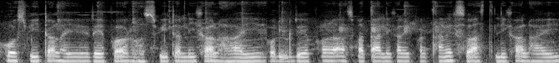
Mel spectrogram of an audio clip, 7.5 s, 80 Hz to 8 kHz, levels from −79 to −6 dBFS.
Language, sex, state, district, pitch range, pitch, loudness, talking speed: Bajjika, male, Bihar, Vaishali, 140-150 Hz, 145 Hz, -18 LUFS, 105 wpm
